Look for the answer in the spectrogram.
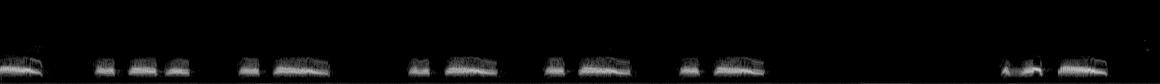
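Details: Spotted dove (tekukur) cooing, a recording meant to lure other spotted doves during bird trapping in Indonesia: low hollow coos in short phrases of quick clipped notes ending in a longer purring note, repeated about every second, clean background.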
